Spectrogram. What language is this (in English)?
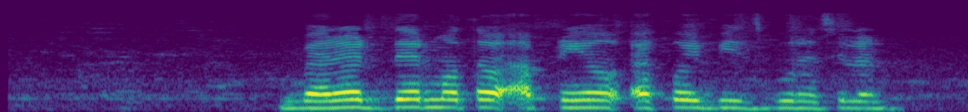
Bangla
